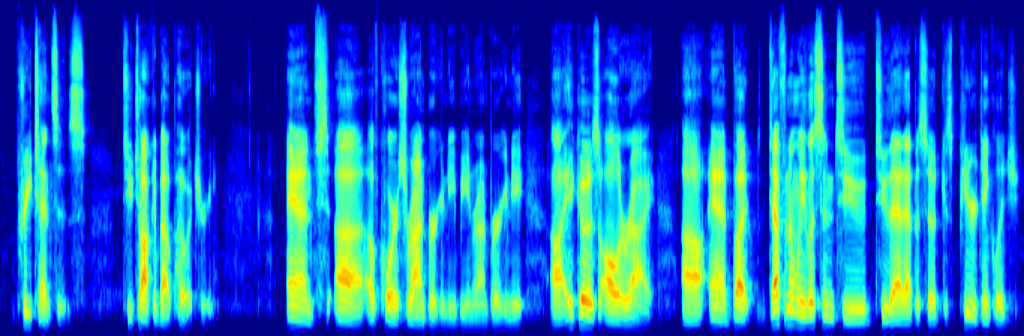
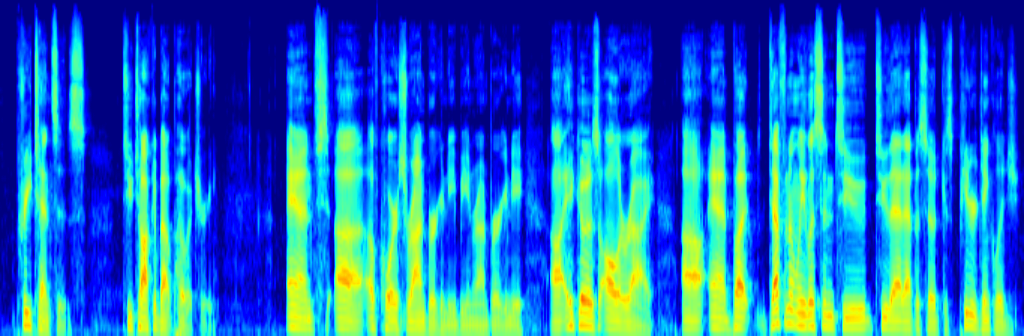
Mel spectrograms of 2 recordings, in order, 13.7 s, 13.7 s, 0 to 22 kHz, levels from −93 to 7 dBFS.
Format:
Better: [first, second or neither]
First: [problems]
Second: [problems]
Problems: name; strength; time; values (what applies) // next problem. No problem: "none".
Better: second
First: thin; somewhat; fading below 350 Hz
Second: none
